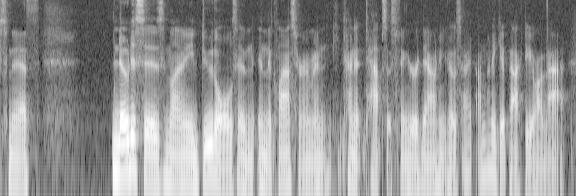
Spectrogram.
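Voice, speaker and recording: A man speaks at a fairly slow pace in a dark, mellow tone. His fairly low pitch shows ordinary variation. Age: 30s. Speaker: podcast host. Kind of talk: personal storytelling monologue. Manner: filler-heavy, hesitant.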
